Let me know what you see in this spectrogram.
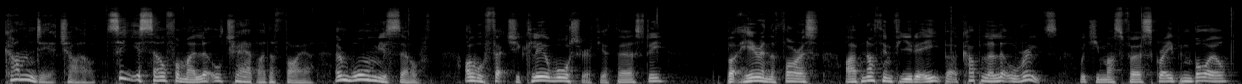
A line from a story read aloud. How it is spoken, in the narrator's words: he said quite kindly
